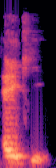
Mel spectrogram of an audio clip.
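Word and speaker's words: Eiki: It looks like it should be Ike, but it's actually pronounced Aki.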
